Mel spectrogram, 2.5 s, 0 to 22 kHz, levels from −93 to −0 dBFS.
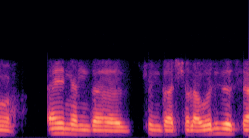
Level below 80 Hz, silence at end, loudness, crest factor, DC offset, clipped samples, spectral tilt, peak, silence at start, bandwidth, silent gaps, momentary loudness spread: -86 dBFS; 0 s; -24 LUFS; 14 dB; under 0.1%; under 0.1%; -9.5 dB/octave; -10 dBFS; 0 s; 3.9 kHz; none; 9 LU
